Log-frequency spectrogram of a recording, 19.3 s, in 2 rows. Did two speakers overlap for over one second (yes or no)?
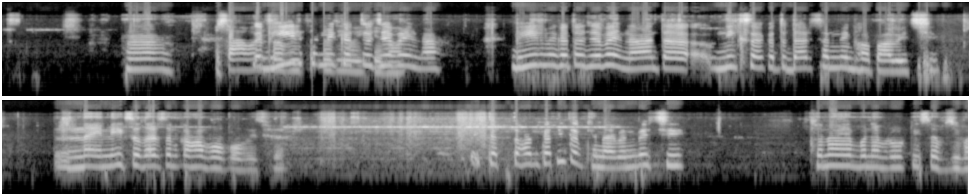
yes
